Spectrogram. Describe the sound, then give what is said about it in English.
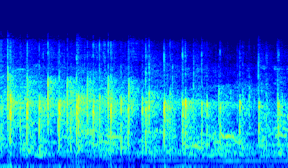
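Scattered applause from a small tennis gallery after a player hits an ace, with many overlapping claps in an uneven, steady patter that keeps going for a few seconds at moderate loudness. “I joined in the gallery applause.”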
